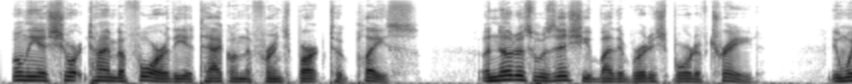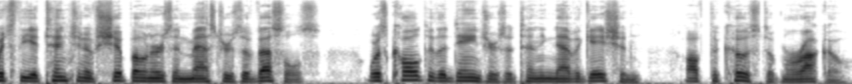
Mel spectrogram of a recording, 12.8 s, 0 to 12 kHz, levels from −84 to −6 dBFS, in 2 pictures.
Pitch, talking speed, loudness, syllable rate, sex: 120 Hz, 215 wpm, -19 LUFS, 6.5 syllables/s, male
